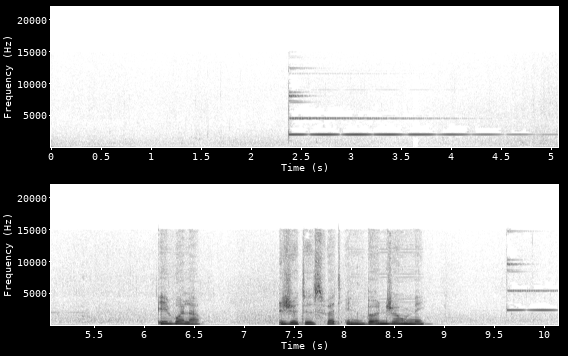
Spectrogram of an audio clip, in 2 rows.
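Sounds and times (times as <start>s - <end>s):
small bell ringing during a children's yoga session: 2.4s - 5.1s, 9.6s - 10.1s
speech: 6.2s - 6.6s, 7.3s - 8.9s.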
